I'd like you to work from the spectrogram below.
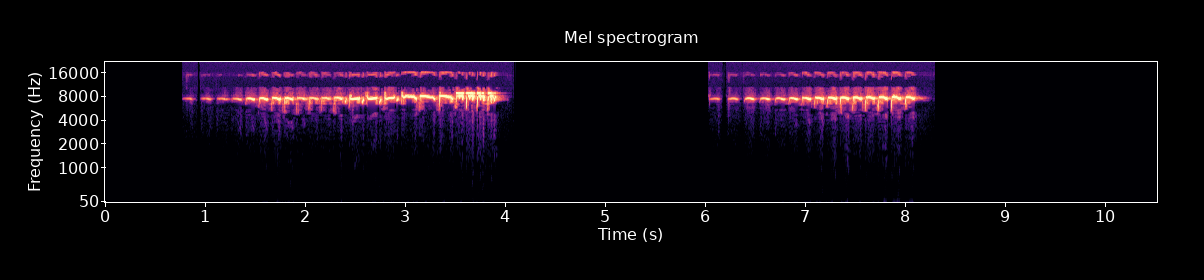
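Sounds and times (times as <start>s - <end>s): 
bisbis singing a high trill: 0.9s - 4.0s, 6.1s - 8.2s.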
